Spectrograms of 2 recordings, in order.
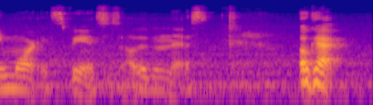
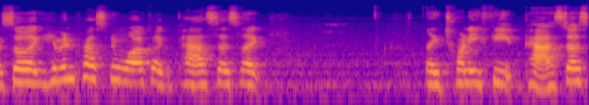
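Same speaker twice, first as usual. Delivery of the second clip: ordinary delivery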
